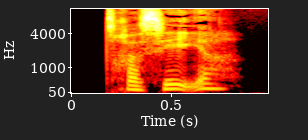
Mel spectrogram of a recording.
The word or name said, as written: trassere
